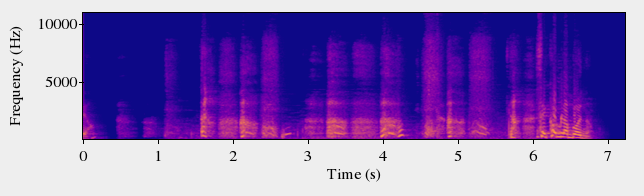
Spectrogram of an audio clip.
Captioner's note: Aglaé cries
